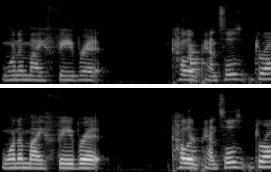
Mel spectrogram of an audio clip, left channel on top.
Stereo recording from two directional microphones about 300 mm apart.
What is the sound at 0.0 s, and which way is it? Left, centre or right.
A woman's voice, centre.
